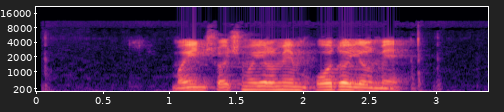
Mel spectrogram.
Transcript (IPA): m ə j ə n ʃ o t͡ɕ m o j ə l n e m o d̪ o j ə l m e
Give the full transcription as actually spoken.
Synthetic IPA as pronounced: m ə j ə n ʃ o t͡ɕ m o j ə l m e m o d̪ o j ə l m e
